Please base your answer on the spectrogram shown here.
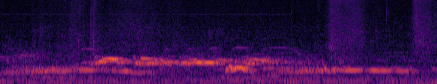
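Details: Zebra doves calling back and forth near blooming sunflowers: overlapping soft cooing trills from more than one bird, one voice higher and one lower, running almost continuously with brief rising notes.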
